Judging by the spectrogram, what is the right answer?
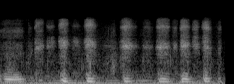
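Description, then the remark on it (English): A rapid series of breathy, rhythmic pants, about eight short huffs in a steady back-and-forth pattern, fairly loud, a chimpanzee's panting laughter with no voiced calls. “This particular recording has a panting chimpanzee laughter.”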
